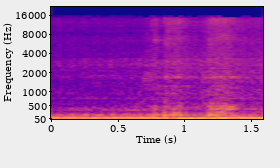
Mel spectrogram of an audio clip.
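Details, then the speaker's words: Rambler engine after a points swap, revved from inside the car with the tach not working. It picks up quickly from a blip and holds a deep, even rumble without stumbling; now rev-happy: normal free revving. "See what the throttle response is like from inside the car. Oh! Wish the tack still worked. She gets rev happy quick now."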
